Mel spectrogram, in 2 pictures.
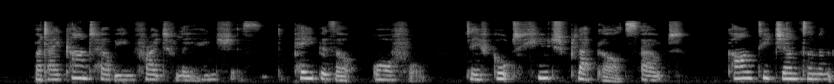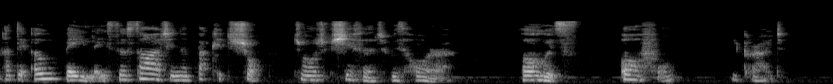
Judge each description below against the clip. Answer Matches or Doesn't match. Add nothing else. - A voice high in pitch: Matches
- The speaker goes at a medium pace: Doesn't match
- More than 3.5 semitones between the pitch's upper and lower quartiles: Matches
